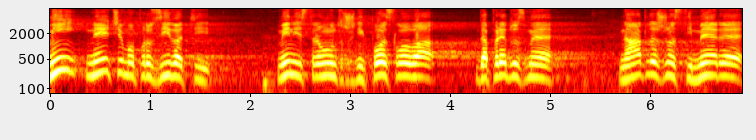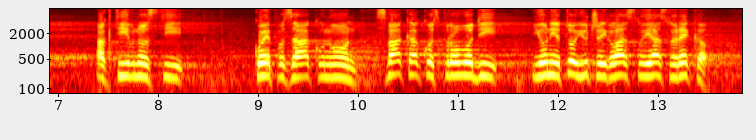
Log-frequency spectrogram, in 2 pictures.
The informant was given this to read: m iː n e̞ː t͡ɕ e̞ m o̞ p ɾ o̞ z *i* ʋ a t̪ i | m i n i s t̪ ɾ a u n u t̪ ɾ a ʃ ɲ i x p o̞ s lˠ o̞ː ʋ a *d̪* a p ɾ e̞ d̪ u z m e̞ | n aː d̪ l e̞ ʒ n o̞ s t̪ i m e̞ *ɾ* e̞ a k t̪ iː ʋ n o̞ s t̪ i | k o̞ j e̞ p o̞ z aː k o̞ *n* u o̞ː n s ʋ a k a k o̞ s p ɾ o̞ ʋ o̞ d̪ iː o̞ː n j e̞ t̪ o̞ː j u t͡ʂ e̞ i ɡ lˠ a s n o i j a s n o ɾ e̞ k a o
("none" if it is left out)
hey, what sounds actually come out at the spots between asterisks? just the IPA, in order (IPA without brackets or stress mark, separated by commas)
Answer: iː, d̪, ɾ, n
